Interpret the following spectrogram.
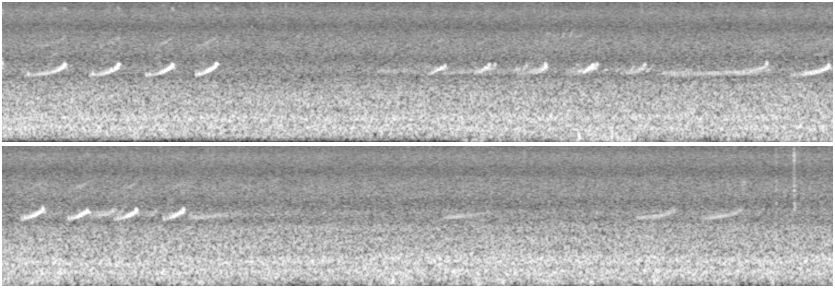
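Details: Kajika frog calls over a rushing stream: a quick burst of rising whistled notes, then a dense run of trilled notes with a longer drawn-out one, and a few spaced calls at the end.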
